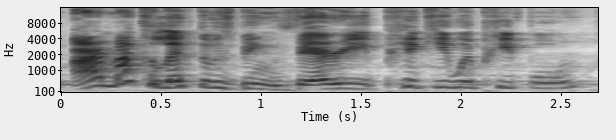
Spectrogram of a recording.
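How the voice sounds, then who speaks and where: A woman's voice: on the high side, animated, fairly quick, pushed and bright, faint music behind. A woman with a stuffy nose from a cold, chatting casually in as she gives a tarot reading, slangy and laughing often. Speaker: tarot reader and channel host.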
